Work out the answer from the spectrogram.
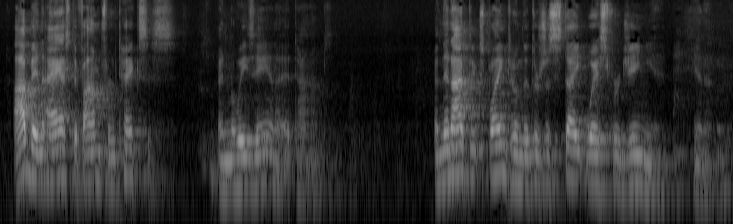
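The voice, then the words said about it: Eastern Kentucky / Southern West Virginia accent. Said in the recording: “we have that Eastern Kentucky, Southern West Virginia accent.”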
